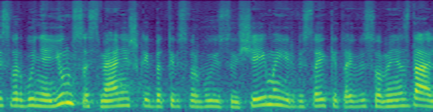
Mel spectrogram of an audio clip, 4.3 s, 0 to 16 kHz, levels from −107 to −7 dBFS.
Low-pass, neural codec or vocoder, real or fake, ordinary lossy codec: 14.4 kHz; none; real; Opus, 32 kbps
